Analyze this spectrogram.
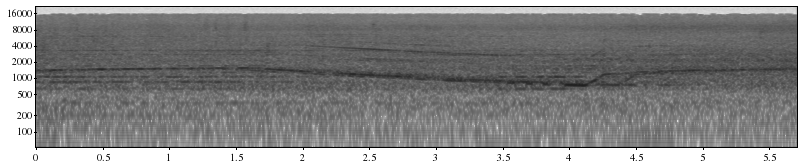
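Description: An engine rumbles as the ambulance pulls away.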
